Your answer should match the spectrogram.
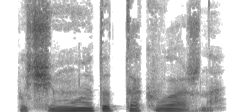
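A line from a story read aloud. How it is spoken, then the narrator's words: Muttered. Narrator (Russian): пробормотал Джейк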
